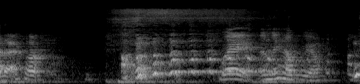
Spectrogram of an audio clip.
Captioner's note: laughs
